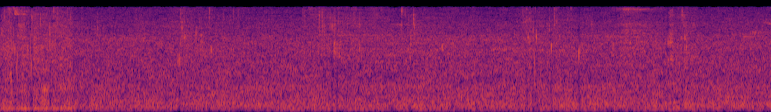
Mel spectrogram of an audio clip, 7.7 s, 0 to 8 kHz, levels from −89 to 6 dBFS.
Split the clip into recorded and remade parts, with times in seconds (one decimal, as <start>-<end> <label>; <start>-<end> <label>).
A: 0.0-3.2 recorded; 3.2-3.9 remade; 3.9-7.7 recorded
